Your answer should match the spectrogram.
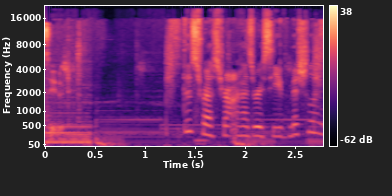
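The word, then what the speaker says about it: Soothr: Up next is one of the hottest restaurants in New York right now, known as Soother, but properly pronounced Sood.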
